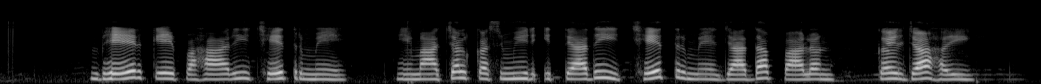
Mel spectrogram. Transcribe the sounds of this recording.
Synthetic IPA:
bʱeːɾkepəɦaːɾikt͡ʃʰeːt̪ɾəmẽ | hɪmaːt͡ʃəlkəʃmiːɾɪt̪ːjaːd̪ikt͡ʃʰeːt̪ɾəmẽd͡ʒjaːd̪apaːlən | kəɪld͡ʒaɦəi

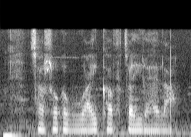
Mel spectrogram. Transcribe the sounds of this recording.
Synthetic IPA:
səɾsokebʱuaikət̪t͡ʃəɦiɾəɦela

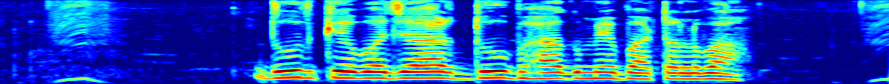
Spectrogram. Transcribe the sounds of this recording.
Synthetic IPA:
d̪uːd̪kebəd͡ʒaɾd̪ubʱaɡmẽbaːʈəlba

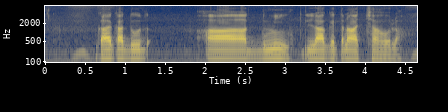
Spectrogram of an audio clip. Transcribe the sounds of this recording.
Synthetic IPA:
ɡaːjkaːd̪uːd̪ | aːd̪miːlaːkɪt̪naːətːʃʰaːɦoːlaː

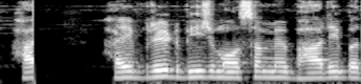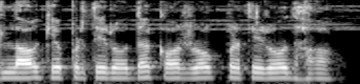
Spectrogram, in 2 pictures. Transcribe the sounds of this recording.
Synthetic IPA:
h | haːɪbɾiːɖbiːd͡ʒmɔːsəmːẽbʱaːɾibɐd̪laːokepɾɐt̪ɪɾoːd̪ʱəkɔːɾːoːɡ̚pɾɐt̪ɪɾoːd̪ʱɦa

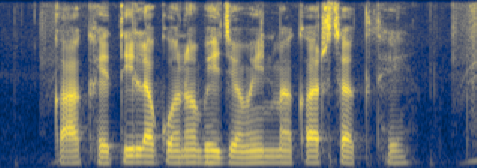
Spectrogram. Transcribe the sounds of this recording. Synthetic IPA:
kakʰet̪ilakonobʱid͡ʒəminmãkəɾʃəkt̪ʰe

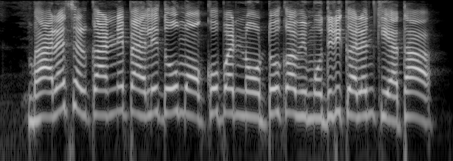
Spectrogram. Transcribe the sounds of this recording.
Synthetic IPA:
bʱaːɾət̪sɐɾkaːɾnepɛɦled̪oːmɔːkõpɐɾnoːʈõkaʋɪmʊd̪ɾikəɾənkijat̪ʰaː

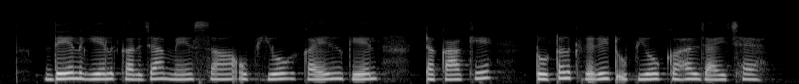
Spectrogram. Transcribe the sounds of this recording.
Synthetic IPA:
ɖ̪eːlɡeːlkəɾd͡ʒamẽsə̃ʔʊ̰pjoːɡkəɪlɡeːl | ʈəkake | ʈoːʈəlkɾeːɖɪʈʊ̰pjoːɡ̚kəɦəld͡ʒaːet͡ʃʰɛː

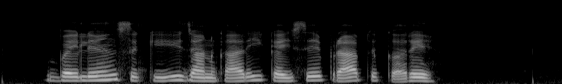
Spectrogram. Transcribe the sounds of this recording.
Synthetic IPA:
beɪlenskid͡ʒaːnkaːɾikəɪsepɾaːp̚t̪kəɾeː

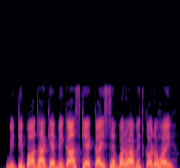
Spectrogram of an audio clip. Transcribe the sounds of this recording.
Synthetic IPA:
biʈːipəd̪ʱakebikaskekəjsepɾəbʱabit̪kəɾoɦəj

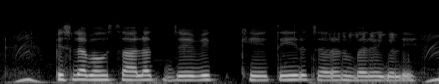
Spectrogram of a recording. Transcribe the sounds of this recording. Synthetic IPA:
pɪt͡ʃʰlabɐɦʊsaːlat̪d͡ʒeːʋɪkʰːeːt̪iːɾt͡ʃəɾənbəɾeɡəleː

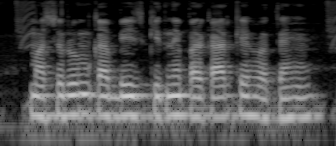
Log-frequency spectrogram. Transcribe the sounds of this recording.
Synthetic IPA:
məsɾuːmkabiːd͡ʒkɪt̪nepɾəkaːɾkeɦoːt̪eɦɛ̃ː

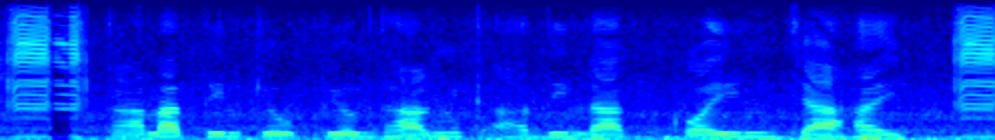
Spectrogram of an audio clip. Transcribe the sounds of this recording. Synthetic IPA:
kalat̪ilkeupjoɡd̪ʱaɾmikad̪ilaɡkːəjld͡ʒaɦəɪ

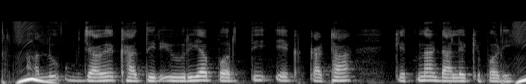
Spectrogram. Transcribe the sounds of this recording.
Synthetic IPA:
aluʔupd͡ʒaʋekʰat̪iɾjuʋɾijapəɾt̪iekːaʈʰa | ket̪naɖalekepəɽi

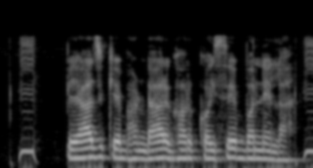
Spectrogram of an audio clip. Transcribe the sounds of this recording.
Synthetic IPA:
pejad͡ʒkebʱəɳɖaɾɡʱəɾkəjsebənela

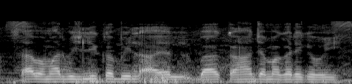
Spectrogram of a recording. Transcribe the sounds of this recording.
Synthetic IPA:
saːbɦɐmaːɾbɪd͡ʒlikɐbila̰ːjəlbaːkɐɦãd͡ʒɐmakɐɾekeɦoi

